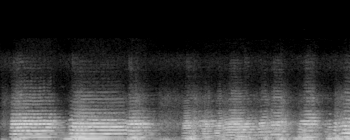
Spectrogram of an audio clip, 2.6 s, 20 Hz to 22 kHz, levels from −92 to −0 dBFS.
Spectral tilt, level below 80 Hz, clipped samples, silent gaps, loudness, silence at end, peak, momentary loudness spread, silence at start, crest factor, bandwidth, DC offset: -4 dB/octave; -48 dBFS; under 0.1%; none; -19 LUFS; 0 s; -6 dBFS; 7 LU; 0 s; 14 dB; 13 kHz; under 0.1%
